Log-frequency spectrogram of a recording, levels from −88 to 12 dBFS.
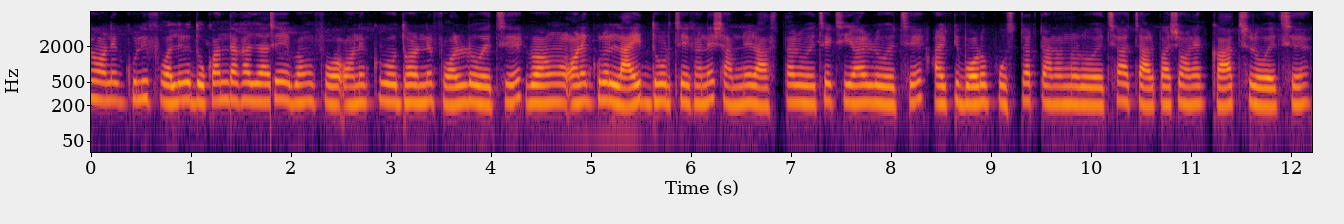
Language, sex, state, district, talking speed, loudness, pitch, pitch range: Bengali, female, West Bengal, Malda, 145 wpm, -16 LUFS, 225 Hz, 215-235 Hz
